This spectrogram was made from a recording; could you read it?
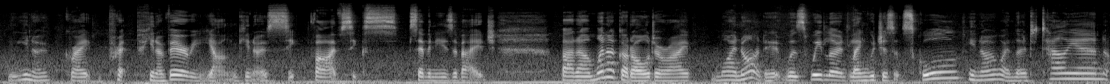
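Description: Aussie woman being interviewed, lots of ums and pauses, slight background hiss. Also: on the low side, poor audio. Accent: Australian. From Australia. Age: adult with children. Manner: hesitant, many ums, switches between English and Slovenian. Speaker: guest. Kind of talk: casual interview.

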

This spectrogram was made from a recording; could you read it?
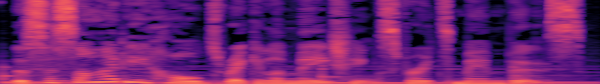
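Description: A woman's voice: lowish voice, sing-song, normal speed. A woman reading scripted documentary narration as a presenter. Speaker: podcast presenter and reporter. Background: background music.

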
